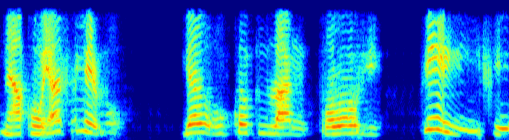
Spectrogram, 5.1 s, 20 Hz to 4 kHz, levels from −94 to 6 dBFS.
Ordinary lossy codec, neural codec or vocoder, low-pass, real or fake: none; codec, 16 kHz in and 24 kHz out, 0.6 kbps, FireRedTTS-2 codec; 3.6 kHz; fake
